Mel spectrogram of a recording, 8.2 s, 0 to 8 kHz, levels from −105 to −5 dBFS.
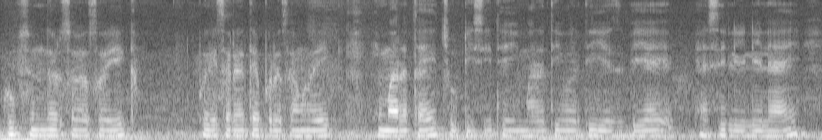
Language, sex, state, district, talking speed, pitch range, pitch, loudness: Marathi, male, Maharashtra, Pune, 130 wpm, 105-115 Hz, 110 Hz, -20 LUFS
